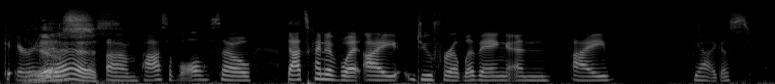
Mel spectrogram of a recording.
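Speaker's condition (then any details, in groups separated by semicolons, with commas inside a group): No condition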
